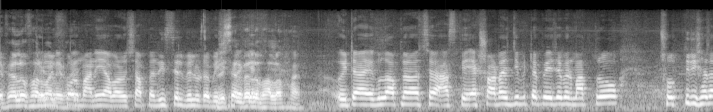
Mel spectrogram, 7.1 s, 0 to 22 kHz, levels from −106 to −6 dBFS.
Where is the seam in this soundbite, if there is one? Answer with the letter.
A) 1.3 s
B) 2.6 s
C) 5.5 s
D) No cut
D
